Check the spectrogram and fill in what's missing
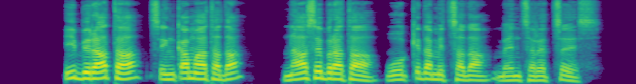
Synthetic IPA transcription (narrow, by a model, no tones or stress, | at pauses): ʔɪbɪɾɐt̪at͡sʼɪŋkʼːɐmaːt̪ɐd̪ɐ | naːsɛbɪɾɐt̪aːwoːkʼːɪd̪ɐmɪt͡sːɐd̪ɐmɛnt͡sːɛɾɛt͡sːe̞ːs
